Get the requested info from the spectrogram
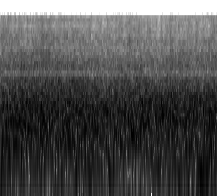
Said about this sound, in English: if you're at the campground here, you can actually hear the waves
